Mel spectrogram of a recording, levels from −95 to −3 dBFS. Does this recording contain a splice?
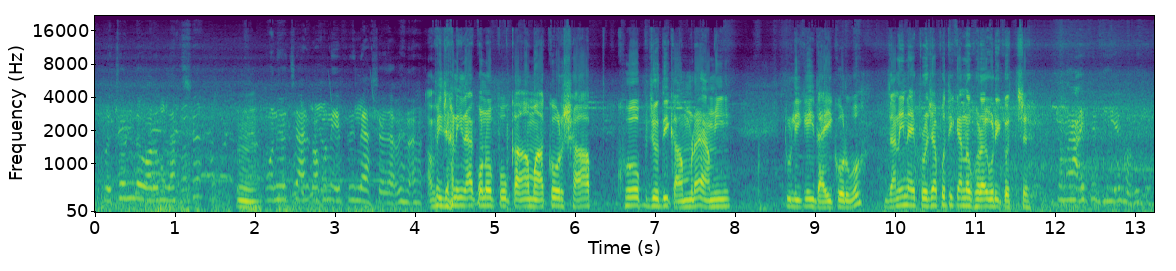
yes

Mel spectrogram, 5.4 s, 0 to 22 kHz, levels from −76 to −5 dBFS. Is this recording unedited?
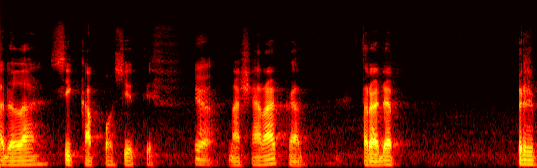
yes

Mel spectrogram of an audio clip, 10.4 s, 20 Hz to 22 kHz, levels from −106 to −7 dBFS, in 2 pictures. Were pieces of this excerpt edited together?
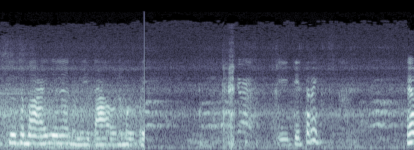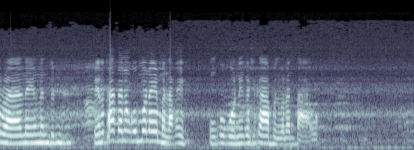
yes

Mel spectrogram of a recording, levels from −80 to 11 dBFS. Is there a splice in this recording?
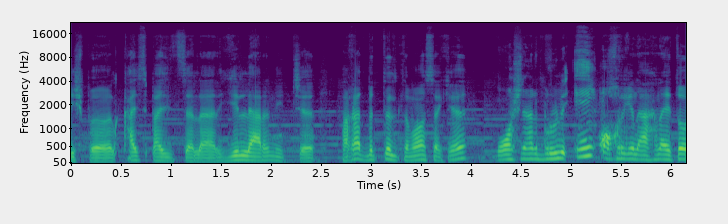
yes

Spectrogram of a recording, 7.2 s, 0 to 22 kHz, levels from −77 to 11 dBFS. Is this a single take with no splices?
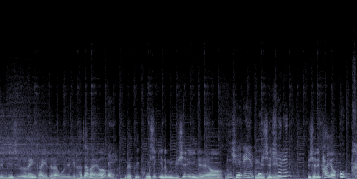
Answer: yes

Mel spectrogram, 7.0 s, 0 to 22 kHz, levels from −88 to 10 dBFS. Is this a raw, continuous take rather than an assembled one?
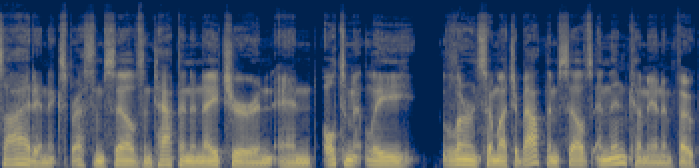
no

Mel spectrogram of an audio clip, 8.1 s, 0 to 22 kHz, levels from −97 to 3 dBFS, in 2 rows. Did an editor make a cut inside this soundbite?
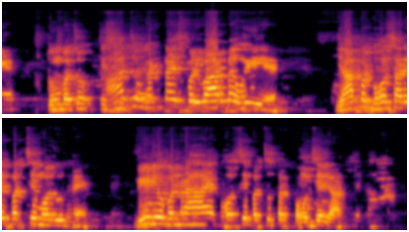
yes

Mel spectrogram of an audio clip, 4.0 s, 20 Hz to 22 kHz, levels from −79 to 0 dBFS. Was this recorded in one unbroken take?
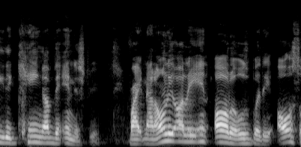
yes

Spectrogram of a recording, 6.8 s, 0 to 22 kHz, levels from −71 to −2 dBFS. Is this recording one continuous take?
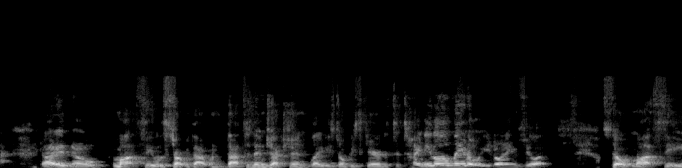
no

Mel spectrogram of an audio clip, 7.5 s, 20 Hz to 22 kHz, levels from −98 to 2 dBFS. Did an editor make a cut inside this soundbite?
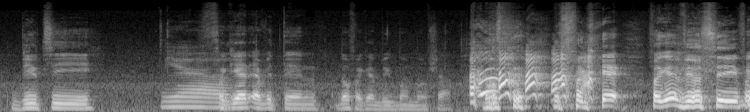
no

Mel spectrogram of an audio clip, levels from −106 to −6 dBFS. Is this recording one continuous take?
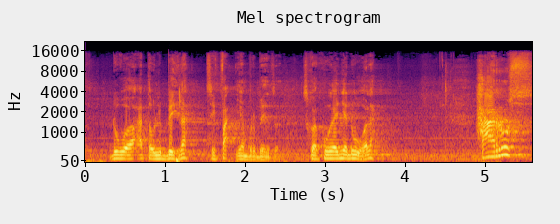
no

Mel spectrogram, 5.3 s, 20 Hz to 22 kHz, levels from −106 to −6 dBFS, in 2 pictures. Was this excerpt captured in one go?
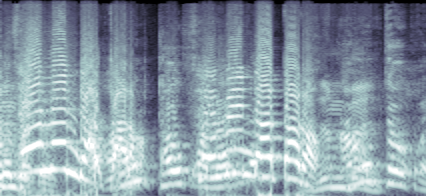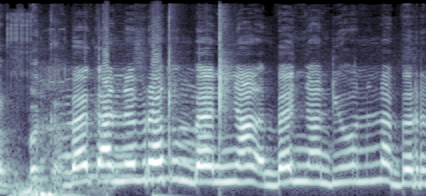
no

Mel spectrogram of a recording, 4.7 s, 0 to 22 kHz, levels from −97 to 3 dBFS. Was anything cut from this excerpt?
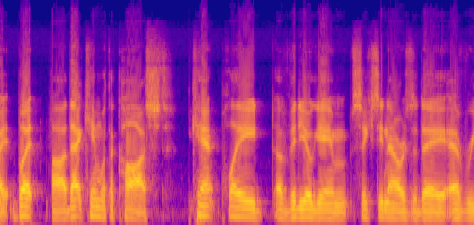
no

